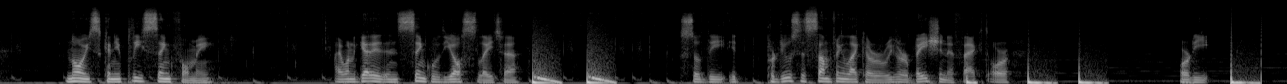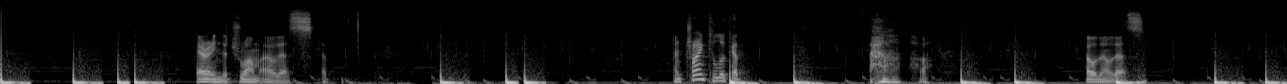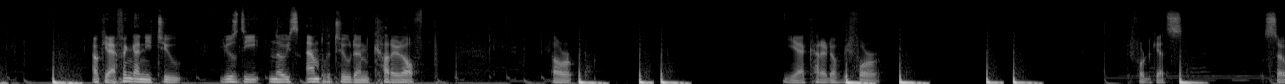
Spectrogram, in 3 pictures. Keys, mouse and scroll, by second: 1.1 click, 2.0 click, 2.8-3.4 drag, 3.5-5.8 drag, 6.7 click, 7.2-9.0 drag, 12.2 click, 16.2 click, 16.8-17.7 drag, 18.7-20.2 drag, 22.1-23.1 drag, 23.7 click, 25.0-25.7 drag, 26.2-26.8 drag, 28.0 click, 29.6-31.1 drag, 31.1-32.0 drag, 33.7-34.6 drag, 35.6-36.1 drag, 36.8 click, 37.3-37.9 drag, 38.4-38.5 drag.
